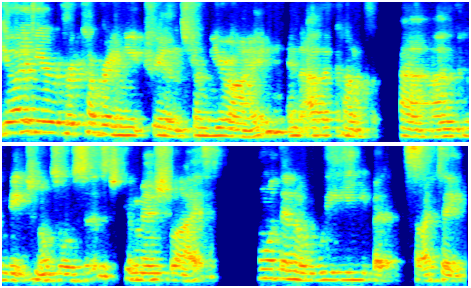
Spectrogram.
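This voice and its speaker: With a New Zealand accent, a man talks at a high pitch with ordinary pitch variation and very even loudness. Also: moderate pace. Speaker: university executive. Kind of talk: speech. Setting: event with audience.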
